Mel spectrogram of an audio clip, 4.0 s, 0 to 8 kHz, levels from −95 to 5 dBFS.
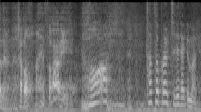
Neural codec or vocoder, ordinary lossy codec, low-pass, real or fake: codec, 16 kHz, 0.5 kbps, FunCodec, trained on LibriTTS, 25 frames a second; none; 7.2 kHz; fake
